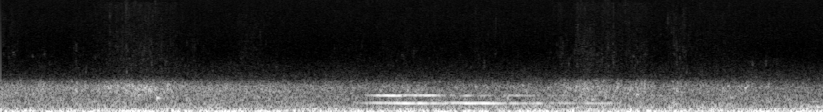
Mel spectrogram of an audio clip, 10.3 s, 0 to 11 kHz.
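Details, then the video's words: Whale song heard underwater: a low, steady moaning tone with a fainter higher overtone held for about three seconds mid-recording, set in a constant rushing, rumbling background of water noise. "1 ora di suono delle balene"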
